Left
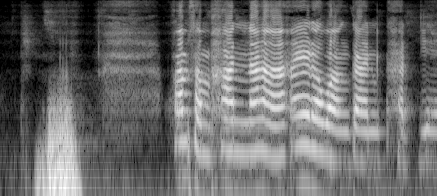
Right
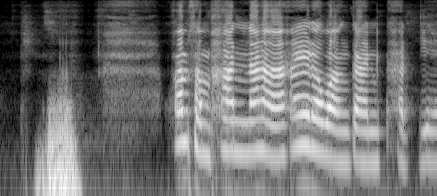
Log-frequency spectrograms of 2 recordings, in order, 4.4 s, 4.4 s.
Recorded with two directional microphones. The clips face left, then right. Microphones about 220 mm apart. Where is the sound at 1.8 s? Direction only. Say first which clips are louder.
Right 4 dB; 40° right (ahead or behind).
